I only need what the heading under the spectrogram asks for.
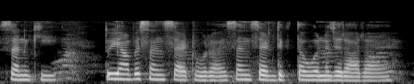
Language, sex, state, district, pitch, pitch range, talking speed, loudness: Hindi, female, Bihar, Muzaffarpur, 210 Hz, 195-235 Hz, 245 wpm, -17 LUFS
